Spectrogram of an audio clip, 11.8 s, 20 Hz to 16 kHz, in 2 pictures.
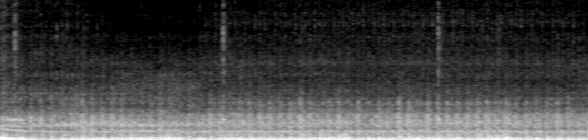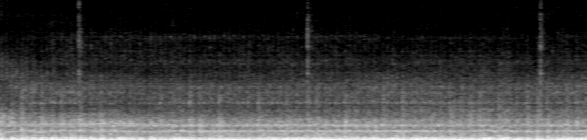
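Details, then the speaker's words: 1993 Honda CBR900RR, first run after troubleshooting, choke off: steady, even low idle with a soft mechanical patter and no stumbles or knocks; smooth idle, though blue smoke appeared at first and was burning off. "but it runs so that's that's a huge sign and it's a smooth idle"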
